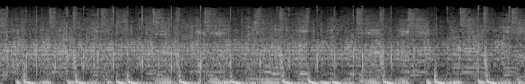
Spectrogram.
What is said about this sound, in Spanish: Bueno, pues me gustaría que recibierais con un gran aplauso a un...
